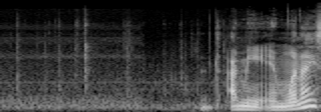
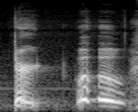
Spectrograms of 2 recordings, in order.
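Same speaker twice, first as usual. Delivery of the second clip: excited whoop; 6 dB louder than usual. Real, not acted. Celebrating finding dirt.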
